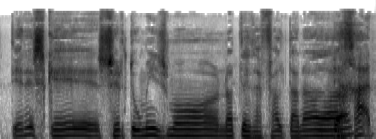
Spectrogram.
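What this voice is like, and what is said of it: Put-on Argentine accent. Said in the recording (Catalan): “s'ha tornat argentí el tio, de cop ... M'ha sortit accent argentí.”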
